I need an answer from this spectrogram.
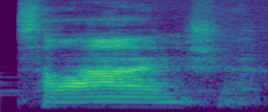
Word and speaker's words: Sláinte: Sláinte.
